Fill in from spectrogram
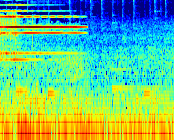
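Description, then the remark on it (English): A cell phone ringtone chimes with bright, steady electronic tones for a couple of seconds, then cuts off, leaving a low rumble of background noise with faint tones. “When you do the program on a cell phone, sometimes the cell phone rings and you have no choice but to answer it.”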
